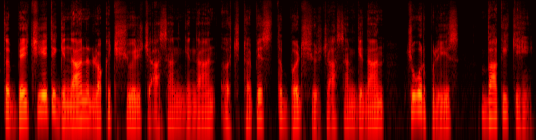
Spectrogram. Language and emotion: Kashmiri, neutral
